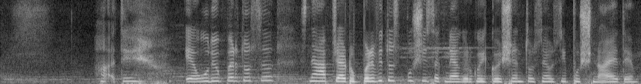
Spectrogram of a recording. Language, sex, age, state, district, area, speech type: Dogri, female, 18-30, Jammu and Kashmir, Jammu, rural, spontaneous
